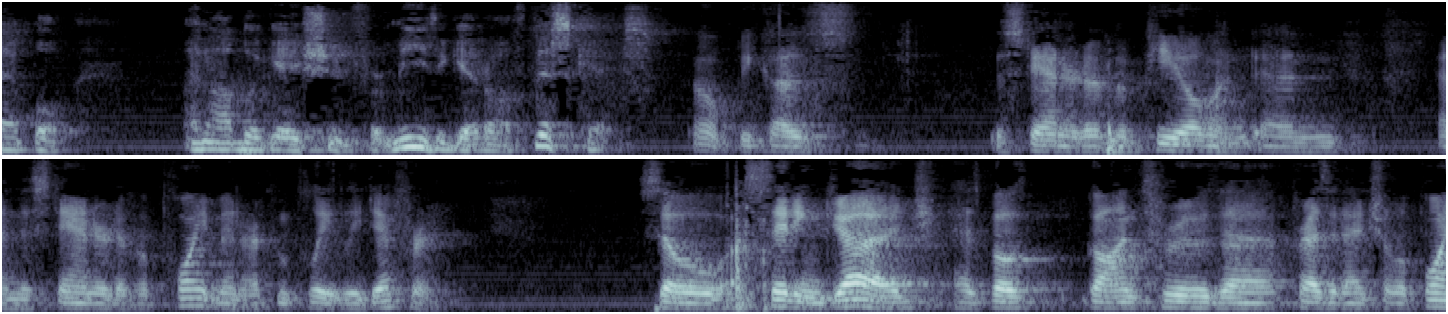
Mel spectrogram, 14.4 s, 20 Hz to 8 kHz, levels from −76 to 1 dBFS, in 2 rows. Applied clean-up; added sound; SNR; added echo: none; none; none; none.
